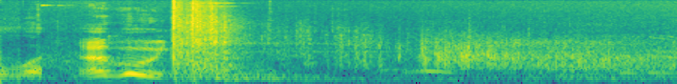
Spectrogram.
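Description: Honour guard's ceremonial rifle salute: a single volley cracks about half a second in, and its echo dies away over the following second.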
